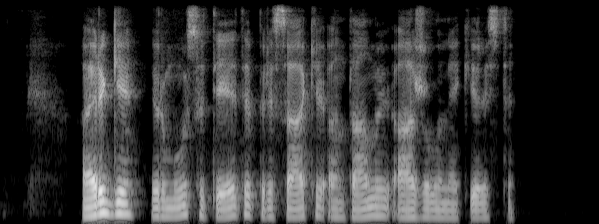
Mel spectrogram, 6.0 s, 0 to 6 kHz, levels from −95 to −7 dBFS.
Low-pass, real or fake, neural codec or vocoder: 5.4 kHz; real; none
